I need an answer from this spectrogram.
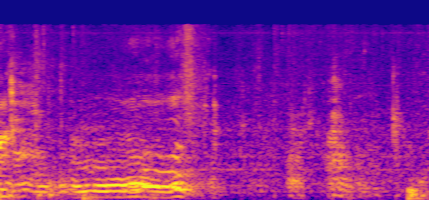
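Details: Two Italian greyhounds playing indoors: a wavering harmonic growl for nearly two seconds, then quieter scuffling, breathy noises and soft thumps.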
